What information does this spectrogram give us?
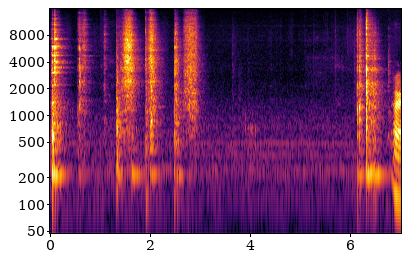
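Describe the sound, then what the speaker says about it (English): A knife rough-chopping green onions or chives on a board, several quick bursts of crisp cutting strokes, a quiet pause, then another short flurry of close chops, with no one speaking. "Just a rough chop, nothing too crazy."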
